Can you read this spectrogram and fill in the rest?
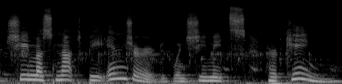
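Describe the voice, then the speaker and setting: A woman playing a sly, treacherous male jungle guide in an adventure radio play, with an oily, measured delivery. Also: lowish voice, big pitch swings, mellow. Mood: gloating, sinister. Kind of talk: old-time adventure radio acting. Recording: live stage recording, some background noise.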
